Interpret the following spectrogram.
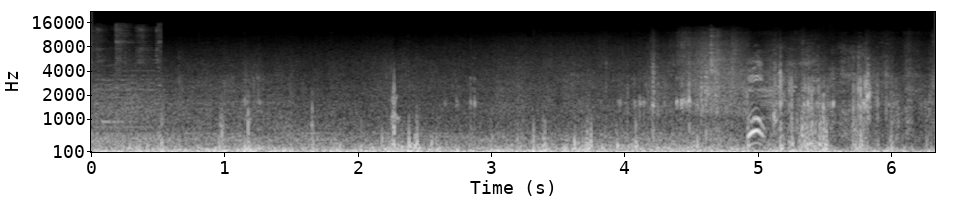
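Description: Heavy wind buffeting on the camera's microphone while riding a scooter over a rough road, with a few sharp knocks and rattles. About five seconds in, a startled shout of "whoa" as the rider goes down.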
